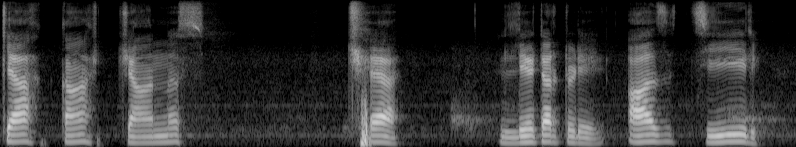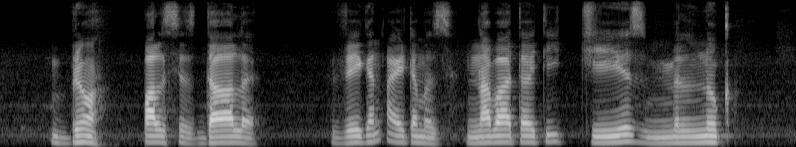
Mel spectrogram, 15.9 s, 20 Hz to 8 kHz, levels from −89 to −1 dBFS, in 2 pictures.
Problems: none marked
